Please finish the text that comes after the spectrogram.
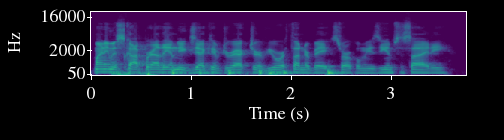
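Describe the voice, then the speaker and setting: A man with a bright, clear-edged voice opens an evening lecture at a museum. He runs through housekeeping and introductions in a friendly, informal way, with frequent filler words. He speaks into a mic in a lecture room. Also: mid-range voice, level tone, rapid-fire. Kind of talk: public event introduction. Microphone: mic over room speakers.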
